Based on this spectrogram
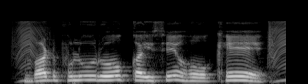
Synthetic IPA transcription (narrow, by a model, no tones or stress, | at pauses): bəɖpʰʊluɾoːkːɐiseɦoːkʰeː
